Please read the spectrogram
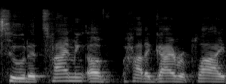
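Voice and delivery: normal talking voice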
